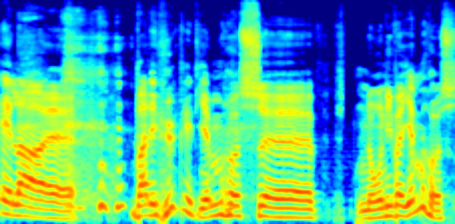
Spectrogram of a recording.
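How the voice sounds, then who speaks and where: Here a man speaks fairly slowly at a fairly high pitch. His intonation is lively. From Jutland, Denmark. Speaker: student radio co-host. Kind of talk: casual chat. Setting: studio. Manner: goes into falsetto when amused.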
